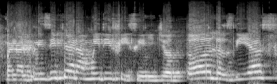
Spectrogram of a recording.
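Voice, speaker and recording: A woman's voice: on the high side, fast talker, noisy background. A young woman, a language teacher giving a radio interview and candidly telling her story. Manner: lively, candid storytelling, acts out quoted dialogue.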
